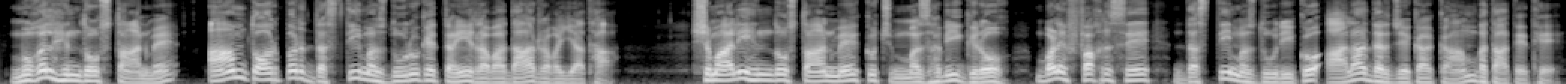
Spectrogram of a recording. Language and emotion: Urdu, neutral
